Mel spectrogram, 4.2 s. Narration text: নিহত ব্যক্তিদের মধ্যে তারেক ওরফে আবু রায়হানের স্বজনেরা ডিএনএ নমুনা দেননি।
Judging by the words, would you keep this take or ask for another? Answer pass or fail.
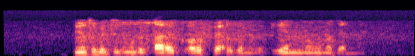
fail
